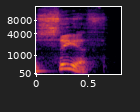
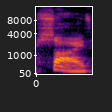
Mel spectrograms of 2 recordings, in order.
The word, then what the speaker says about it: scythe: does this with is the sith or scythe however some choose to to pronounce it but it's more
